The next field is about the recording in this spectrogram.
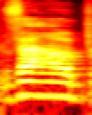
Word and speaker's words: Fawr: If you search Nant Vauer Brews on TikTok, and remember, Nant Vauer is spelt Nant and then Fawr. It's a Welsh word, so it sounds like a V, but it's spelt with an F.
